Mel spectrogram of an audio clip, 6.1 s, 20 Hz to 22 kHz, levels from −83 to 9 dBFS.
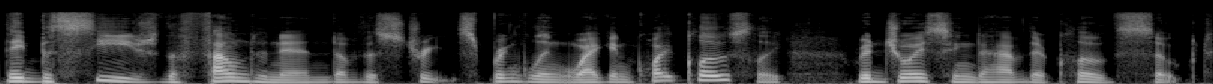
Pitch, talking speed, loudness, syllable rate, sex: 140 Hz, 180 wpm, -23 LUFS, 5.3 syllables/s, male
